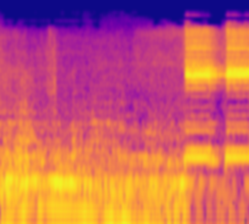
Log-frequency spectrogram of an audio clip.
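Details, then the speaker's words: Subaru Legacy, engine running: two short, raspy horn blasts, clear and full each time. Horn works normally. "horn Works cool tilt steering oh yeah"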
